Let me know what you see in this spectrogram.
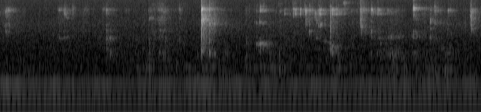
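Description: Faint chewing of stewed meat: soft wet mouth smacks and clicks at irregular moments, the clearest about two seconds in.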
